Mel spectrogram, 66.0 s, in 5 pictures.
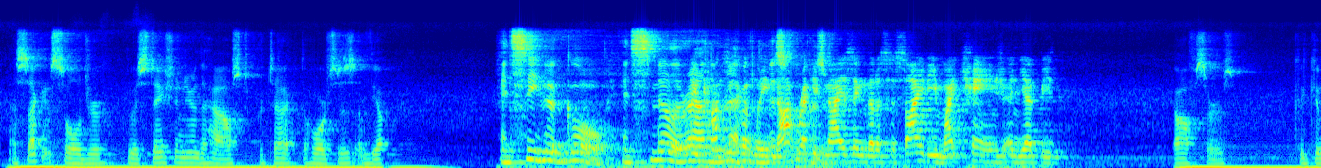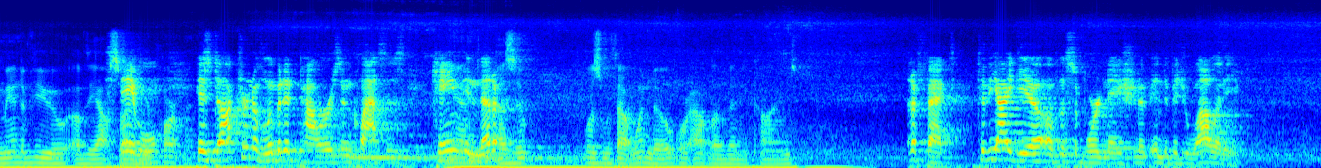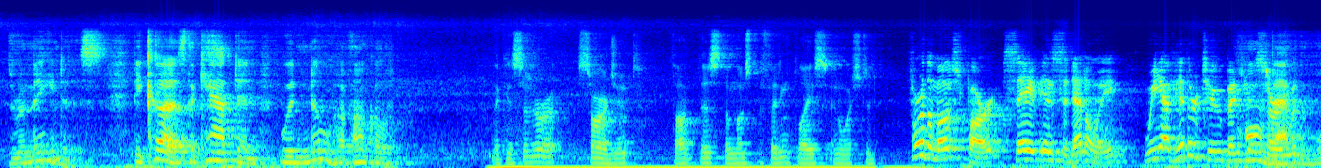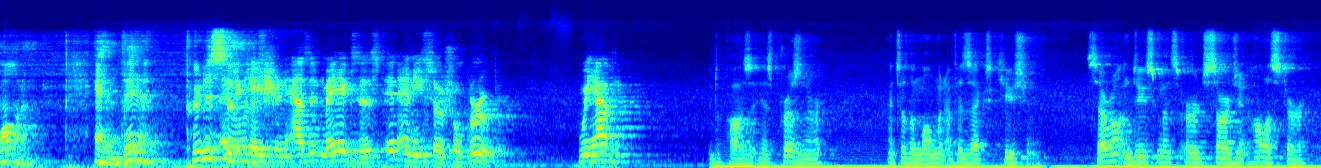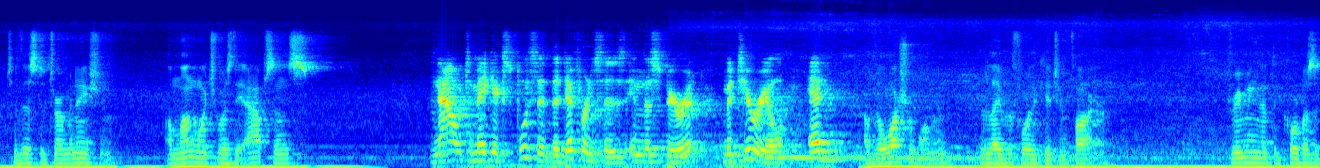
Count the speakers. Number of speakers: three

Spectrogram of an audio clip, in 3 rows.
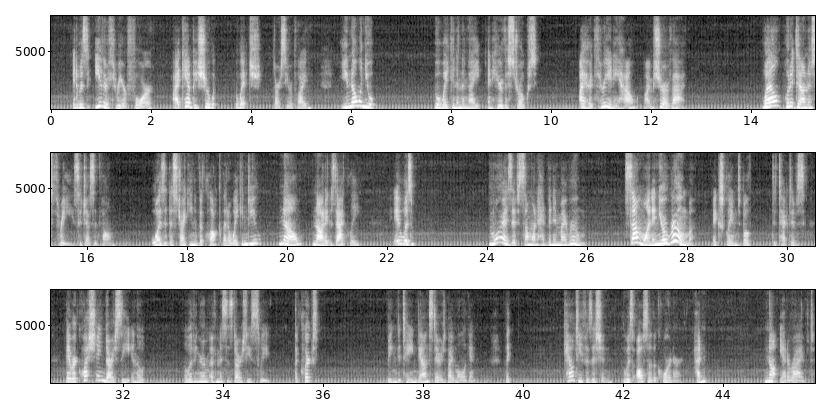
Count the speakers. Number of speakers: one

